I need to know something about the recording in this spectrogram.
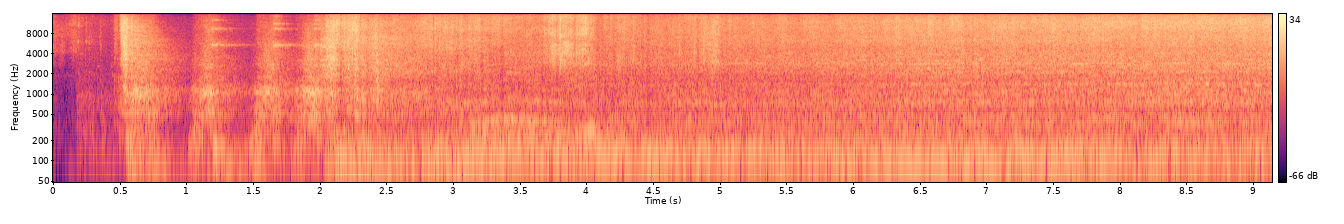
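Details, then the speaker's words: Hard start on a 1987 Firebird after swapping in a cammed Chevy 350 (bored .040 over, Lunati cam, 202 heads, Holley 650 carb): starter grinds about two seconds of choppy cranking before catching to a loud lumpy idle; suspected too much ignition timing. "Sounds like we might have a little too much timing into it. You hear how it started kind of hard there?"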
